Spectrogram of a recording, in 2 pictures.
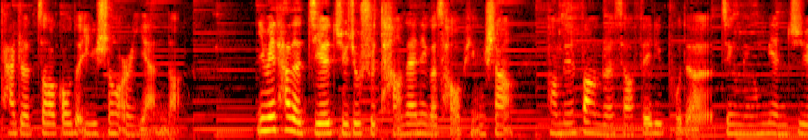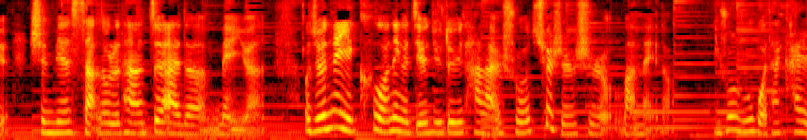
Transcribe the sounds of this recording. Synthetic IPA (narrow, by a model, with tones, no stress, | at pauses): t̪ʰa˥ʈ͡ʂə˨t͡sɑ˥ʊkɑ˥ʊd̪ə̰˨ʔi˥˩ʂɤ˥ŋə̰˧˥jɛ̰˧˥nd̪ə̰˧ | i˥nwe˥˩ɪt̪ʰa˥d̪ə˨t͡ɕjɛ˧˥t͡ɕy˧˥t͡ɕjo˥˧ʊʂɻ̩˥˩t̪ʰɑ˧˥ŋt͡sa˥˧ɪna˥˩ɡə˩t͡sʰɑ˧˥ʊpʰḭ˧˥ŋʂɑ̰˥˩ŋ | pʰɑ˧˥ŋpjɛ˥nfɑ˥˩ŋʈ͡ʂə˩ɕjɑ˨˩ʊfe˥ɪli˥˩pʰu˨˩d̪ə̰˦t͡ɕi˥ŋmi˧˥ŋmjɛ˥˧nt͡ɕy˥˩ | ʂə˥npjɛ˥nsa̰˨˩nlwɔ˥˩ʈ͡ʂə˨˩t̪ʰa˥˧t͡swe˥˧ɪʔa˥˩ɪd̪ə˩me˨˩ɪɥɛ̰˧˥n | wɔ˨˩t͡ɕɥɛ˧˥d̪ə˧na˥˩i˧˥kʰɤ˥˧na˥˩ɡə˩t͡ɕjɛ˧˥t͡ɕy˧˥t̪we˥˩ɪy˧˥t̪ʰa˥la˧˥ɪʂwɔ˥t͡ɕʰɥɛ˥˩ʂɻ̩˧˥ʂɻ̩˥˩wa̰˧˥nmḛ˨˩ɪd̪ə̰˦ | ni˨˩ʂwɔ˥ɻu˧˥k̬wɔ˨˩t̪ʰa˥kʰa˥ɪʂ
